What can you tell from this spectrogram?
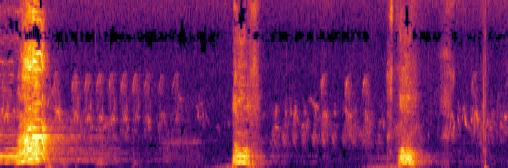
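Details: Coyotes out hunting in the morning give three separate harsh barks, spaced about two and a half seconds apart, in otherwise quiet surroundings, followed by a single faint click.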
